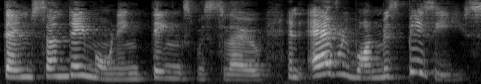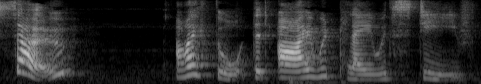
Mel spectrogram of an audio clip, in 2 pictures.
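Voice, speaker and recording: A woman's voice: on the high side, big pitch swings, unhurried, fairly bright tone, heavily acted. A woman voicing a cheeky, self-assured three-year-old girl who narrates a rhyming storybook in an innocent sing-song manner. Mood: cheerful, smug.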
